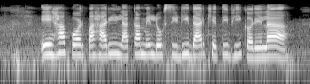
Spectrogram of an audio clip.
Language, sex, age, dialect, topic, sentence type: Bhojpuri, female, 18-24, Northern, agriculture, statement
